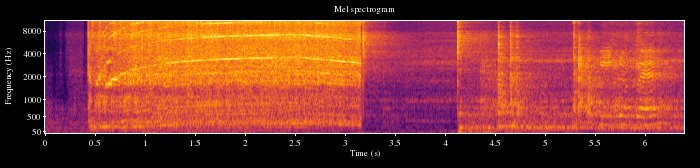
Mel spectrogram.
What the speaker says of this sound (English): we blend the ingredients in a blender.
